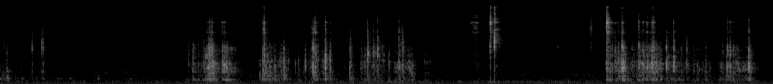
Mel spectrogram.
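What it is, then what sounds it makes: Plastic poker chips being stirred and stacked. Hands stir a loose pile of solid plastic/composite poker chips and stack black chips with fingertips and nails. Short, bright clicking bursts with quick, dry clatters come in clusters, separated by brief quiet gaps.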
